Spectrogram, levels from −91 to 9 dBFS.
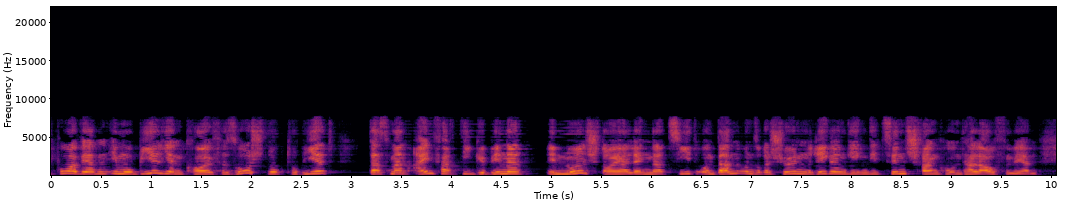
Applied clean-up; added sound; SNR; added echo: neural mask model DeepFilterNet 3.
